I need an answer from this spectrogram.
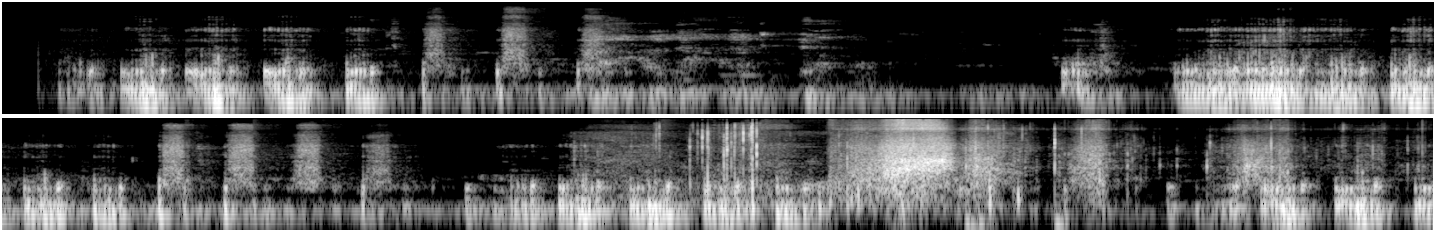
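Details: A teething French Bulldog puppy gives a run of low, throaty grunts and snorting breaths, repeated rapidly and unevenly, with brief rustling and handling noises near the end.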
